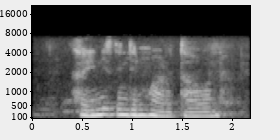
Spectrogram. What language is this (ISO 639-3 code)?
kin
